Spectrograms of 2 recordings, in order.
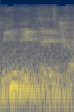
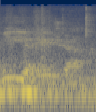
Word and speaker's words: MediAsia: and mass communication um I always pronounce this Medi Asia I didn't see the other a in there so instead of saying media Asia when everybody asks me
